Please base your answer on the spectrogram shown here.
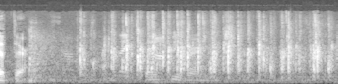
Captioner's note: applause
